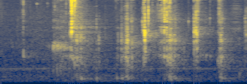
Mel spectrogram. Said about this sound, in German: Machen Sie mal Chip-Geräusche.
